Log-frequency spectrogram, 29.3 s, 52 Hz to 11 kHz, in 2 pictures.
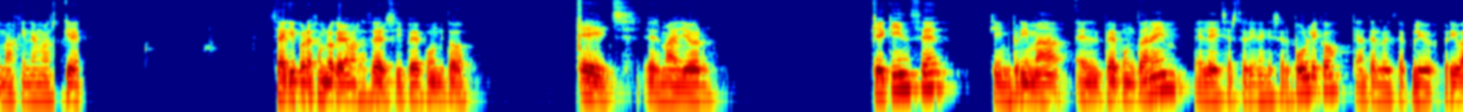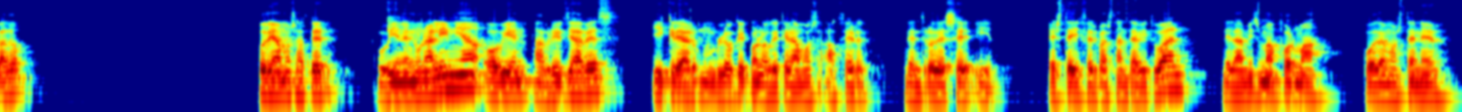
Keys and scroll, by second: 14.2 Delete, 18.3 Delete, 18.3 ctrl+alt+l, 18.5 ctrl+alt+o, 22.0 ctrl+alt+l.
